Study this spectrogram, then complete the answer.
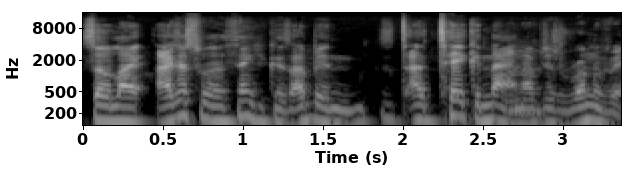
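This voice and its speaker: A man talks with a British accent and a somewhat breathy voice. His pitch varies in an ordinary way. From London, England. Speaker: professional wrestler. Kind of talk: casual chat. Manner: animated.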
